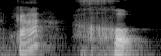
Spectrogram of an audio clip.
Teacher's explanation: Sai pela garganta, mas é um som só. R. Duas letras que representam um fonema.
